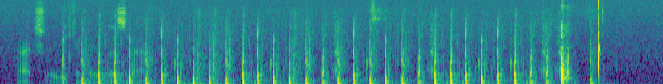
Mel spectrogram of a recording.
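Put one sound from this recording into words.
An axe chops at wood in quick, steady knocks.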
